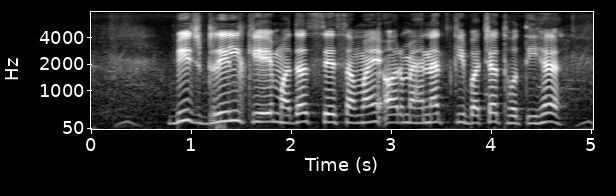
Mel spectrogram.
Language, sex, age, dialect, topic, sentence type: Hindi, female, 25-30, Hindustani Malvi Khadi Boli, agriculture, statement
